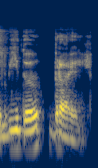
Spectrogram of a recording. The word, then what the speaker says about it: Louis de Broglie: Jusqu'à l'arrivée de Louis de Broglie, qu'on écrit Broglie, c'est un français, mais qu'on prononce Louis de Broglie.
